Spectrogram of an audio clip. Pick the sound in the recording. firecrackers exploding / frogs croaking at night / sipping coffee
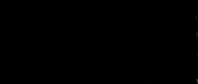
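sipping coffee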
